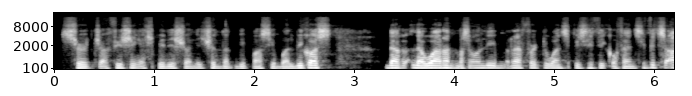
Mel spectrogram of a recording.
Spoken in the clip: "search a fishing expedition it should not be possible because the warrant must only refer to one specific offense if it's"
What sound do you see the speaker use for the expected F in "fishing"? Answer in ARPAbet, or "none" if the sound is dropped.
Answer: F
